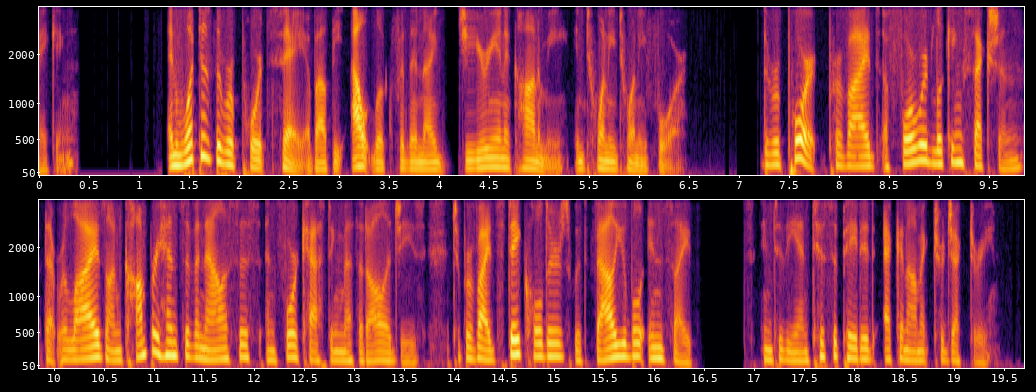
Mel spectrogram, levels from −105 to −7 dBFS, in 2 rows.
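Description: From 3.66 to 4.39 s the speech shows repeated stalls (stutter). Packets arrived late four times, and the jitter buffer ran dry each time. The receiver stretched the last sound over 275 ms in total, the longest wait 161 ms. The speech drags and catches.

At 16.44 s a call audio freeze begins and lasts until 16.91 s. The sound holds briefly, then drops to silence for about 450 ms. The likely cause is packets held up in transit, emptying the buffer. The speech then resumes where it stopped, with nothing lost.

From 18.49 to 19.68 s a jitter buffer speed-up follows. The buffer had built up excess audio, so the receiver trimmed many tiny pitch-period slices, around a tenth of a second altogether. Speech runs at about 108% speed with unchanged pitch, sounding hurried. Throughout, nothing is heard above 4 kHz, which fits a narrowband call codec such as G.711.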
